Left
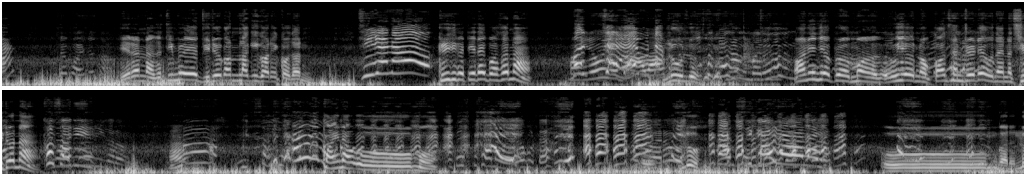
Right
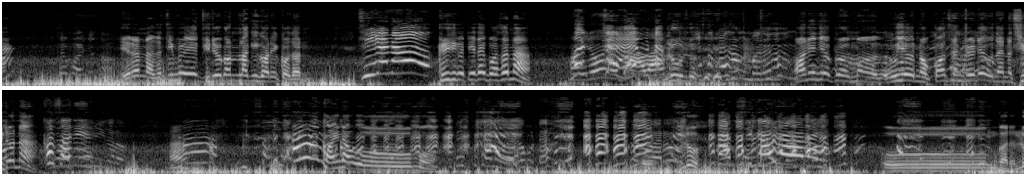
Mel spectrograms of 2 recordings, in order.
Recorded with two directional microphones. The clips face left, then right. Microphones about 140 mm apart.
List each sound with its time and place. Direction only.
1.1 s speech: 35° left (ahead or behind)
2.1 s speech: 25° left (ahead or behind)
3.5 s a sound: 10° left (ahead or behind)
4.4 s speech: 35° left (ahead or behind); by 6.7 s 15° left (ahead or behind)
6.7 s speech: 40° left (ahead or behind)
7.0 s speech: 10° left (ahead or behind)
7.9 s speech: 40° left (ahead or behind)
8.9 s speech: 25° left (ahead or behind)
9.3 s speech: 35° left (ahead or behind)
10.6 s speech: 10° left (ahead or behind)
12.0 s a sound: 10° left (ahead or behind)
13.1 s speech: 35° left (ahead or behind)
14.3 s speech: 15° left (ahead or behind)
20.2 s speech: 30° left (ahead or behind)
